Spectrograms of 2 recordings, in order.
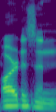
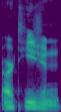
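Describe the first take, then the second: First: The word is said as 'artisan'. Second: The word is said as 'artesian'. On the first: The speaker calls it right. "Artisan is the correct way of saying it" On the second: The speaker calls it wrong. "I used to pronounce it artesian"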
